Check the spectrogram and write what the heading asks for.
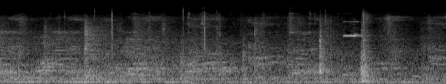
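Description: Shop background music and people talking, over a steady low hum. Near the end there are two sharp knocks and a brief high beep as the elevator car arrives and its doors open.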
